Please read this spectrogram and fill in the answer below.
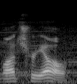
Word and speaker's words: Montreal: It's Montreal. It's not ta. It's tra. Montreal.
